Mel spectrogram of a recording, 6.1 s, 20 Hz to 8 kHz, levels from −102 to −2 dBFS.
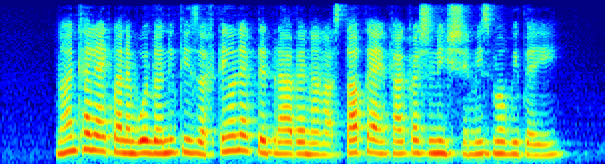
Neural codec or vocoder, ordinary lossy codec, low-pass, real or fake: codec, 16 kHz, 0.5 kbps, FunCodec, trained on LibriTTS, 25 frames a second; none; 7.2 kHz; fake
